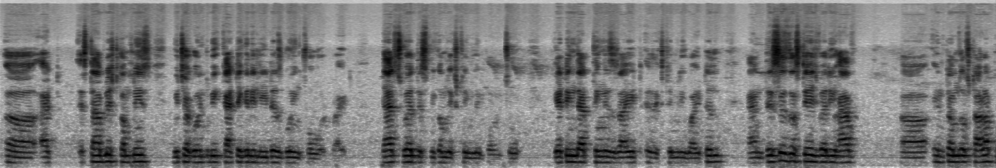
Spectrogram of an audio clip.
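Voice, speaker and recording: Male business explainer, Indian accent, slightly high pitch, soft-edged tone, emphatic advisor who drives points home by repetition. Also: rough recording. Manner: emphatic, repeats key points. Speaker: business advisor teaching startup fundraising. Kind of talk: explanatory lesson.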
